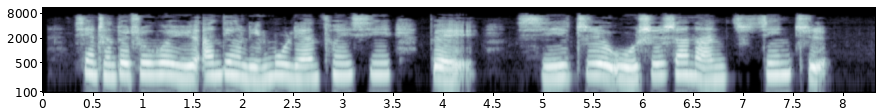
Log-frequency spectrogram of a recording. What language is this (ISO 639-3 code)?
zho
